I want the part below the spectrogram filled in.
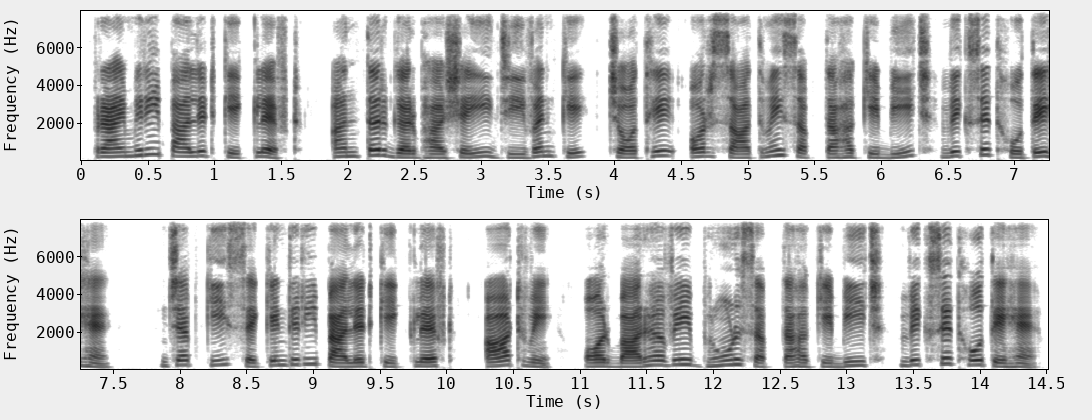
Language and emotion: Hindi, neutral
